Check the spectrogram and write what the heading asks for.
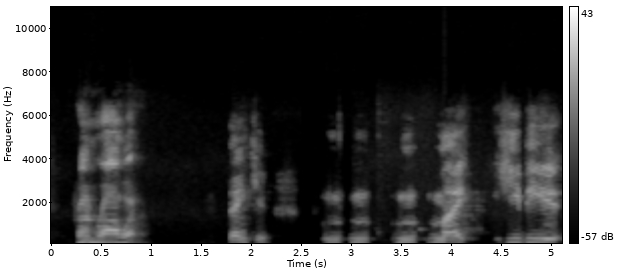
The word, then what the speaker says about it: Prem Rawat: I don't imagine that I will, but I'm curious about the and pardon me if I'm mispronouncing the name, but Primwat? Prem Rawat.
